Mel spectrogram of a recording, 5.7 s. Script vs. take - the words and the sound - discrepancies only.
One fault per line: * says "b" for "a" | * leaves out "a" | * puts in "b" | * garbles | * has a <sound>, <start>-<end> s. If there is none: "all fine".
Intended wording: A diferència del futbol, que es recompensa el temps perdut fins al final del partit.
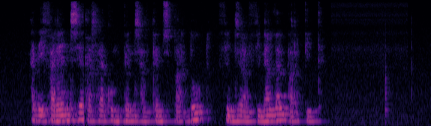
* leaves out "del futbol"
* has a thud, 5.0-5.2 s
